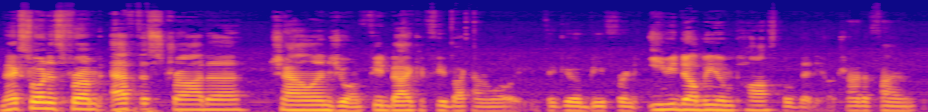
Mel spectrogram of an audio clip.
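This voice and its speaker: A man's voice: mid-range voice, fairly even intonation, brisk. A man chatting casually as he hosts a gaming livestream, informal, apologetic and self-deprecating. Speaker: livestreamer host. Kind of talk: casual gaming stream chat.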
